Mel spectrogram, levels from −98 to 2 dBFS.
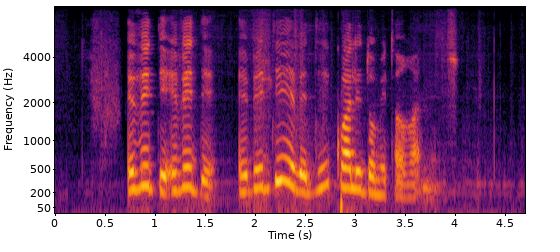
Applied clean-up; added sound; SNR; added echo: neural separator model SepFormer DNS4.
